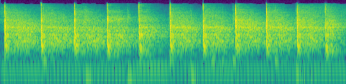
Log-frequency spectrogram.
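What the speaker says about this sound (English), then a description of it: "I'm gonna try to start upsetting the rivet to kind of capture that washer." Steady, evenly spaced hammer blows, about ten sharp metallic strikes, ring close up as a rivet is upset to capture a washer on an armor strap.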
